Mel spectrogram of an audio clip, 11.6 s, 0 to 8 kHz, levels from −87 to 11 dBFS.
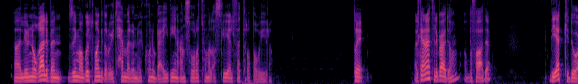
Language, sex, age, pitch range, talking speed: Arabic, male, 20-39, 115-130 Hz, 115 wpm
